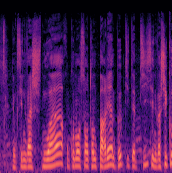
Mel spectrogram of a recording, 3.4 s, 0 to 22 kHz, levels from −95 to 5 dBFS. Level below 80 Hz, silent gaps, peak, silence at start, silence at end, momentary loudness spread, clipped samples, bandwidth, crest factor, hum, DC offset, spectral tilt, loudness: -62 dBFS; none; -6 dBFS; 0.05 s; 0 s; 8 LU; under 0.1%; 15.5 kHz; 18 dB; none; under 0.1%; -5 dB/octave; -24 LUFS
